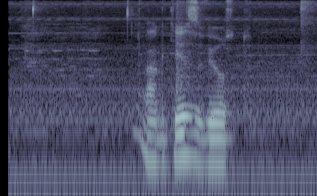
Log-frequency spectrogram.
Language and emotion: Russian, neutral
